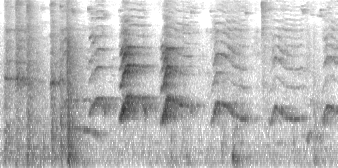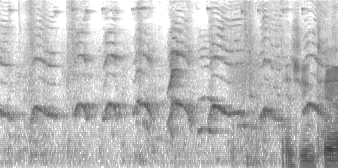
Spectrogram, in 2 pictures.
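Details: Five-week-old Brittany puppies in a kennel crate whimper and whine over and over, a fast overlapping chorus of high, downward-sliding cries, several pups calling at once in a small indoor room.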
